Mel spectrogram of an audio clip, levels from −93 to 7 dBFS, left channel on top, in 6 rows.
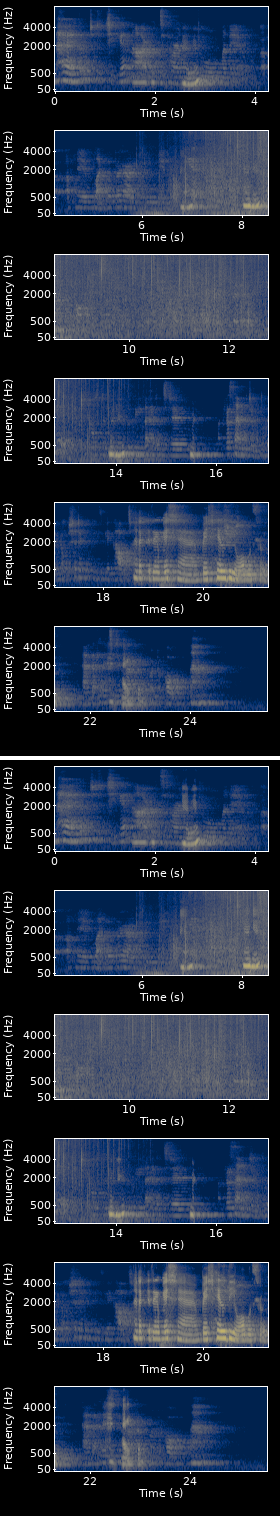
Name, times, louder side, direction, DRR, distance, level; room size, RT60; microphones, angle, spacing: voice 1, 0.0-3.8 4.1-8.0 8.5-13.2 13.5-15.3 16.1-18.7 19.8-20.0 20.4-20.7 21.8-24.3, left 2 dB, 75° left, -2 dB, 3.1 m, -54 dB
voice 2, 2.5-2.9 6.8-7.0 8.0-8.4 13.9-14.2 15.5-15.6 18.6-21.4 22.4-22.9, right 5 dB, 70° right, 14 dB, 0.5 m, -30 dB
sound 1, 5.9-14.7, right 2 dB, 10° right, 0.6 m, -44 dB
12.0 x 11.0 x 5.7 m, 1.5 s
head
